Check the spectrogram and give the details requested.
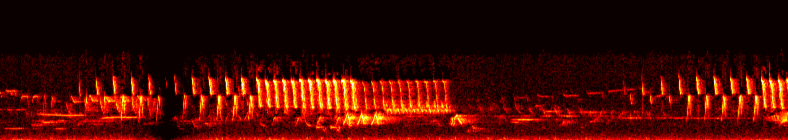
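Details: Tennessee warbler (Leiothlypis peregrina) singing a fast, very high series of sharp, dry chips that speeds into a ringing trill, repeated twice; softer chirps from other birds behind.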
